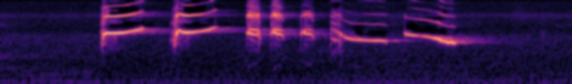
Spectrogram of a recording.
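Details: Oriental magpie-robin phrase meant to stimulate a non-singing bird: two upslurred whistles, a quick stuttered cluster of notes, then two longer descending whistles.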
